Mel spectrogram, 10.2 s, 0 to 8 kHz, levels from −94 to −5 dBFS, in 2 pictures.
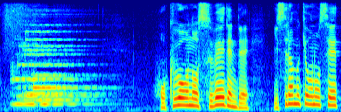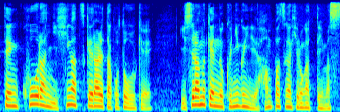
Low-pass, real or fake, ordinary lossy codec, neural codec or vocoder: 7.2 kHz; real; none; none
